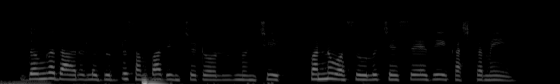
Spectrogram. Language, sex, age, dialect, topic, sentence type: Telugu, female, 60-100, Southern, banking, statement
